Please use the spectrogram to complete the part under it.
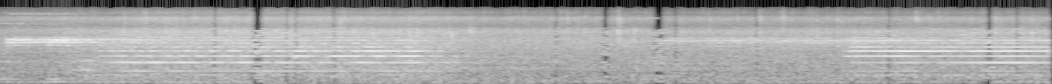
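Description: Rain pours steadily.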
